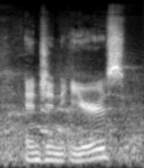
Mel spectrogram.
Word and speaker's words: Engineears: that he mentioned called Engineears. So like Engineers, but it's spelled like engine, ENGINEEARS, which I'm gonna check out.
